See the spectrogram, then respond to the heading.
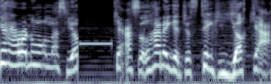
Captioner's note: beep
